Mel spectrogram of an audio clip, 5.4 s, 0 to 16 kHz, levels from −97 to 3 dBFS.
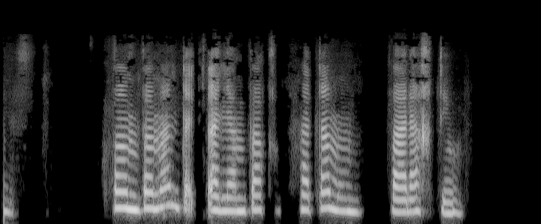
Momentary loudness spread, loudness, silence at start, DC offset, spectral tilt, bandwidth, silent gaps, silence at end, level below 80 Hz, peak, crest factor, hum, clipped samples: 11 LU; -21 LUFS; 0.05 s; under 0.1%; -5 dB/octave; 8.8 kHz; 0.36-0.40 s, 0.60-0.89 s, 3.64-3.86 s; 0.8 s; -66 dBFS; -2 dBFS; 20 dB; none; under 0.1%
